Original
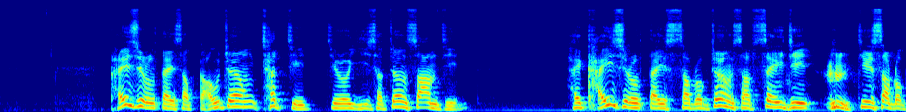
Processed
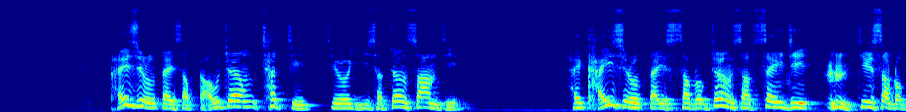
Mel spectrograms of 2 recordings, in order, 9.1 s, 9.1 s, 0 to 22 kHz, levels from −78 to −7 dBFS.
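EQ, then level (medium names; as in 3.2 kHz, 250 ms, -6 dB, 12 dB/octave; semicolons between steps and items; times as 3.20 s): hum notches 50/100/150/200/250/300/350/400/450 Hz; -7.0 dB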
